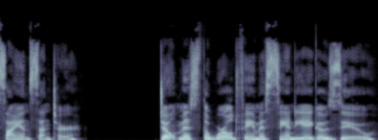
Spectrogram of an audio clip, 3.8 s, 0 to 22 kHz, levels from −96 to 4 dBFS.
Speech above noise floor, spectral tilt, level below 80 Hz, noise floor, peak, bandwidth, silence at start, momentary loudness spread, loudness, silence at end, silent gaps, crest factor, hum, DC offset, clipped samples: over 68 dB; -3.5 dB/octave; -64 dBFS; under -90 dBFS; -6 dBFS; 16.5 kHz; 0 s; 8 LU; -22 LUFS; 0.05 s; none; 18 dB; none; under 0.1%; under 0.1%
